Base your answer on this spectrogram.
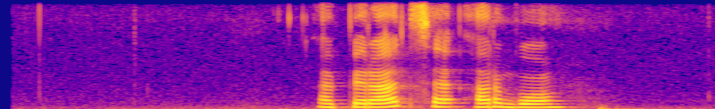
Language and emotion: Russian, neutral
